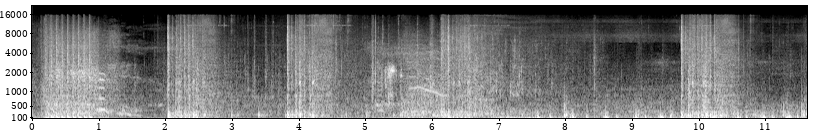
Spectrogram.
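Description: Gunshots fire in short loud bursts.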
